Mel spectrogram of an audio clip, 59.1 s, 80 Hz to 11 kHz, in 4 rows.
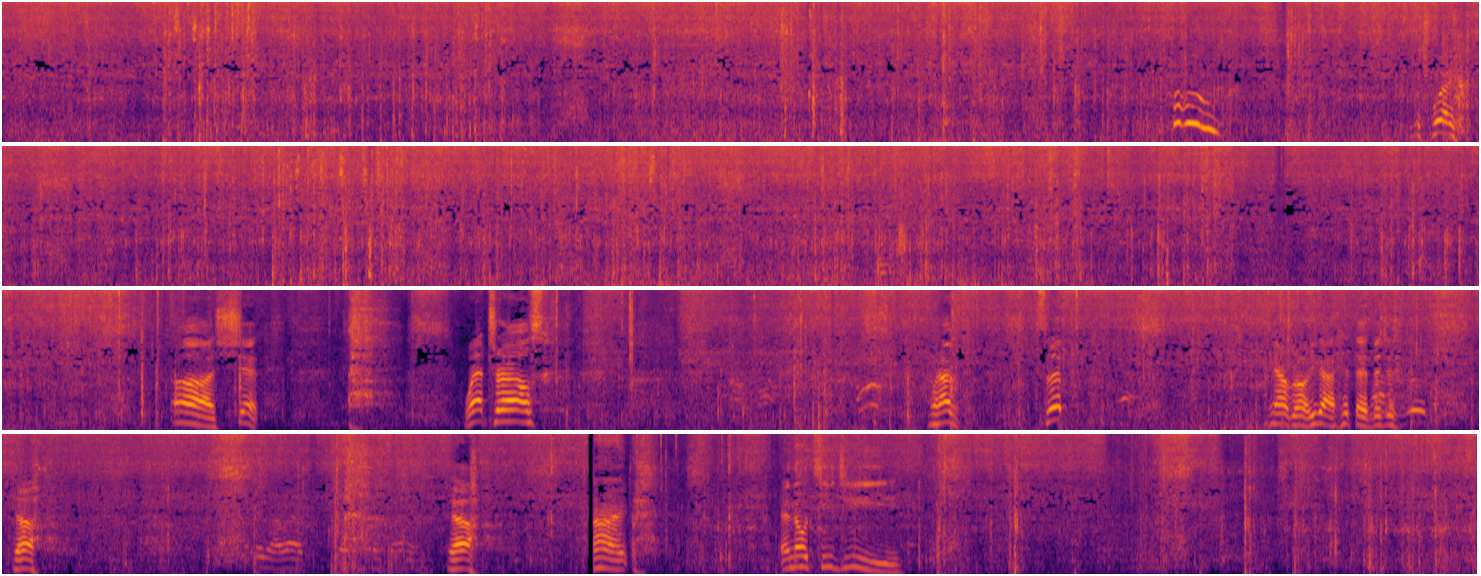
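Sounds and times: steady rushing noise: 0.0s - 30.9s, 35.5s - 50.2s
bike knocks and rattles: 0.0s - 32.1s, 35.2s - 50.2s, 51.2s - 59.0s
bike tyres rolling over dirt: 0.0s - 59.0s.

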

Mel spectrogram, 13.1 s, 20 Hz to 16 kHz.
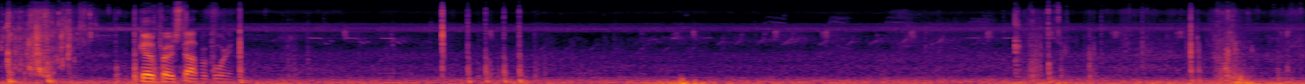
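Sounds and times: faint bird chirps: 2.6s - 4.2s, 5.7s - 10.3s
low thump: 11.8s - 13.0s.

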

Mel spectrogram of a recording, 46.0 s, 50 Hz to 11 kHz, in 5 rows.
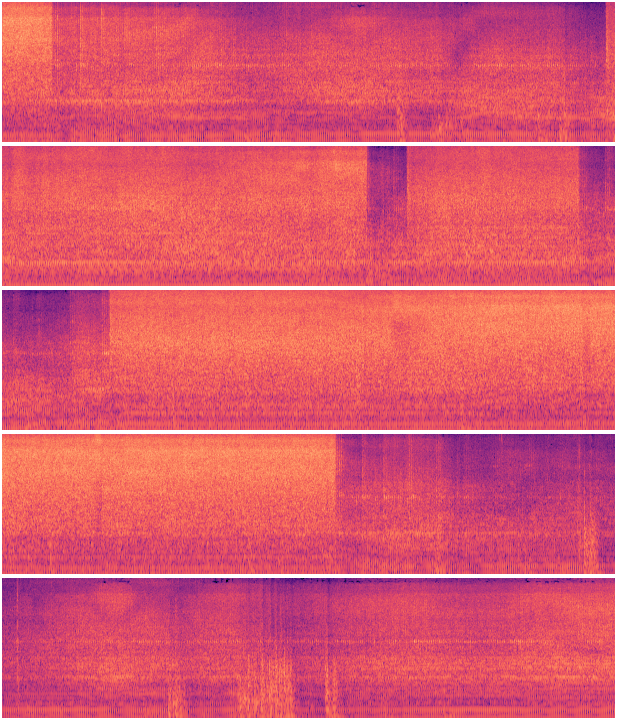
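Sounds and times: pressure washer spray hissing: 0.0s - 0.9s, 9.0s - 14.7s, 15.3s - 17.9s, 20.0s - 32.8s
engine humming: 0.0s - 45.9s.

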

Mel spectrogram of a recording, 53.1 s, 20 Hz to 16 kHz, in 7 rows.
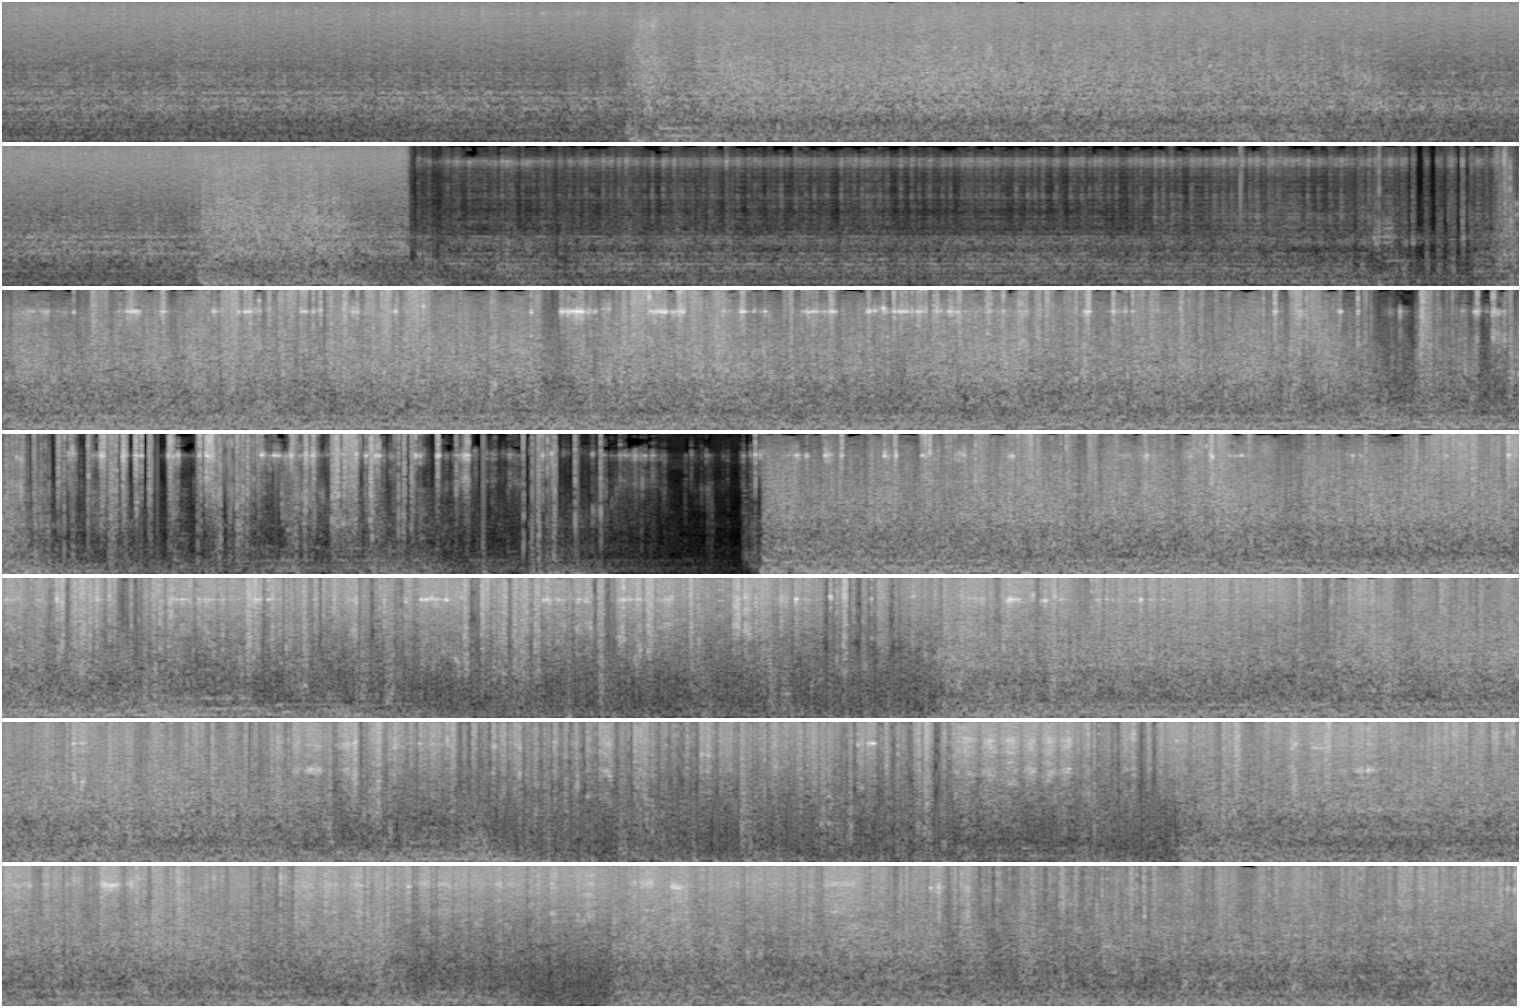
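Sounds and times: low drone with steady tones: 0.0s - 23.1s, 25.9s - 41.1s
constant crackling: 0.0s - 53.0s
harsh distorted noise: 0.0s - 53.0s.

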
